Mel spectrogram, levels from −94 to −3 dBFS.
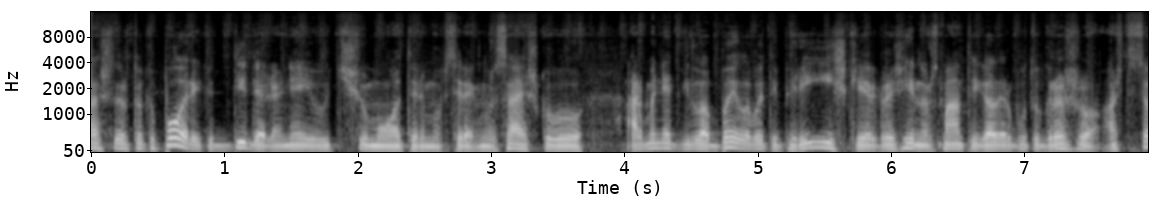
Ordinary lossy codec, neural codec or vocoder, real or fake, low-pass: Opus, 24 kbps; none; real; 14.4 kHz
